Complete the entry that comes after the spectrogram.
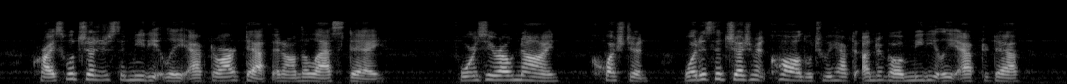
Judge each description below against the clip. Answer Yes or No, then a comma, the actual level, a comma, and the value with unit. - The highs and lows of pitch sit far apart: No, average, 3.9 semitones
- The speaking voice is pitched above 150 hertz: Yes, medium, 185 Hz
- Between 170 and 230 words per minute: No, average, 155 wpm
